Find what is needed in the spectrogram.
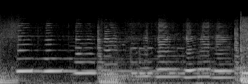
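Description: Live jazz-funk recording with a saxophone playing a lead line of held notes that step from pitch to pitch, over bass and drums.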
